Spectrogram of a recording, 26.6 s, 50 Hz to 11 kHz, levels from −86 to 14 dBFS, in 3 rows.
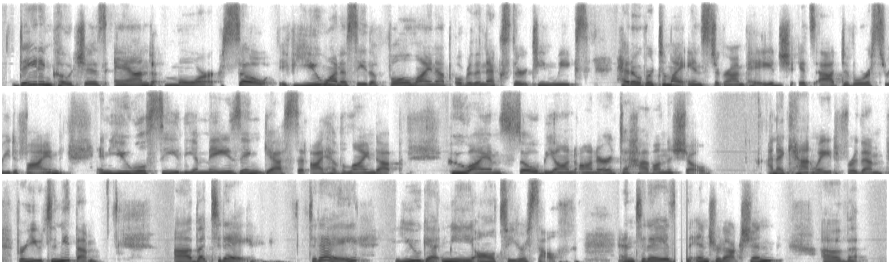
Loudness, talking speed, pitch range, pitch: -20 LUFS, 175 wpm, 175-230 Hz, 195 Hz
